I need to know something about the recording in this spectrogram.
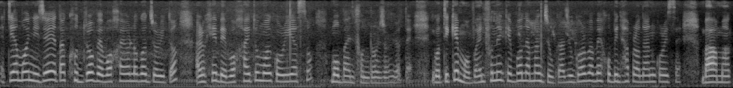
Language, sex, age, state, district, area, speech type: Assamese, female, 30-45, Assam, Dibrugarh, rural, spontaneous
